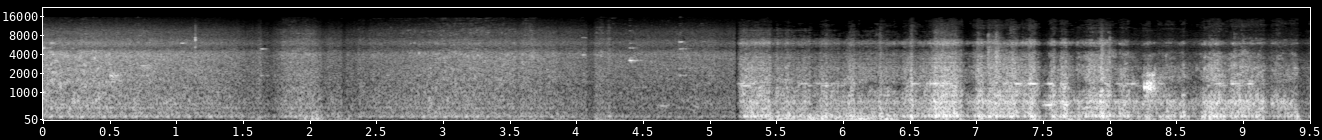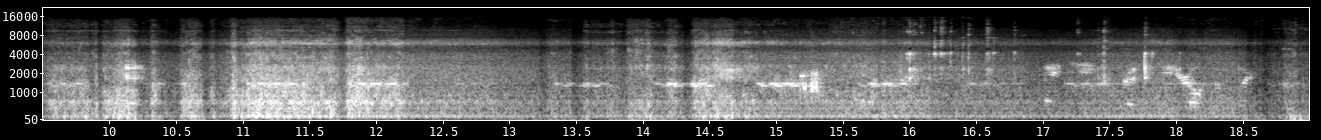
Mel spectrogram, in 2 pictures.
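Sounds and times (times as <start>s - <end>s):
truck engine humming: 0.0s - 19.0s
truck backup alarm beeping: 5.2s - 19.0s
knocks and clatter: 15.9s - 18.1s.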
